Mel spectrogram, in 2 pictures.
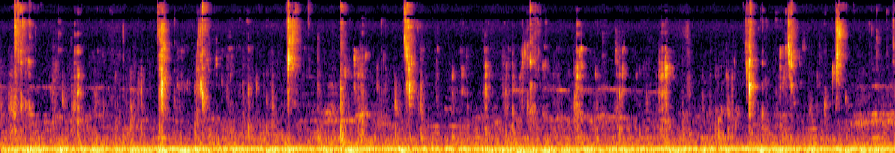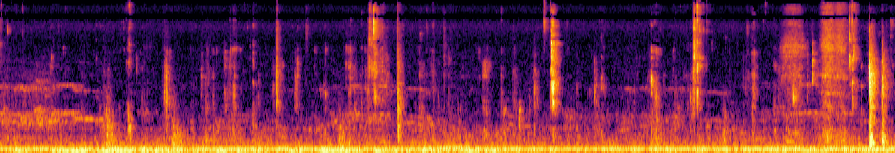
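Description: Close-miked chewing of sticky steamed rice cakes (kutsinta and puto), with many scattered, irregular sharp mouth clicks. A steady low hum runs underneath.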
